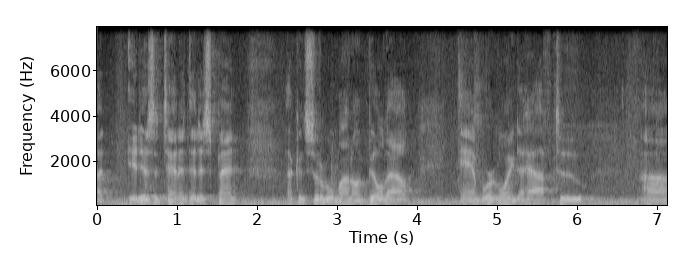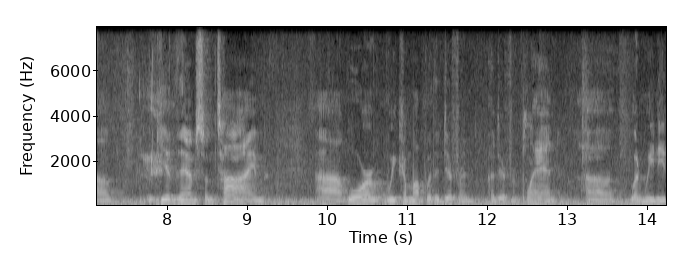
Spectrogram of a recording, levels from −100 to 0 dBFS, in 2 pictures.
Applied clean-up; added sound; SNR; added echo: none; none; none; none.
